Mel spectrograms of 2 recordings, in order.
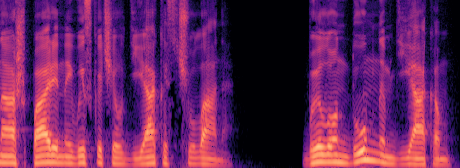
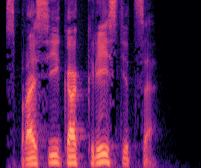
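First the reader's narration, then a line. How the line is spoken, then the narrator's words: Menacing. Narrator (Russian): грозно сказал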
